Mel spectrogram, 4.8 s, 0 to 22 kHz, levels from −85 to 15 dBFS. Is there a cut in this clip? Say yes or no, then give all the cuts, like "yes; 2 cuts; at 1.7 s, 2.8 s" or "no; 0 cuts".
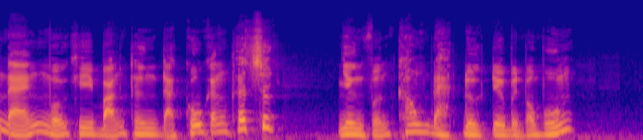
no; 0 cuts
